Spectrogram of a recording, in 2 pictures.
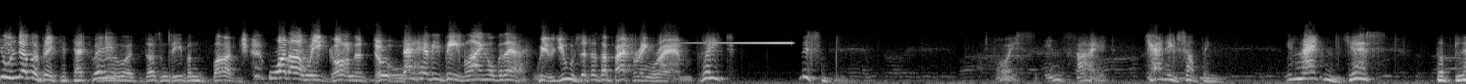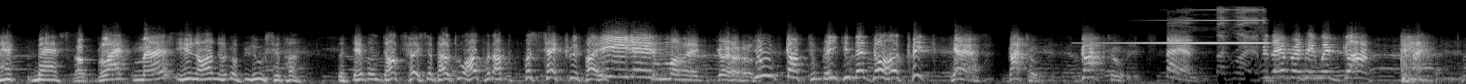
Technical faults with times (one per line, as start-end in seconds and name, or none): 6.69-7.95 loudspeaker feedback squeal
25.37-27.46 loudspeaker feedback squeal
